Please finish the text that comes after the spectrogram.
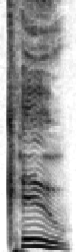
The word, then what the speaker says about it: coup: You need to start with a proper k with your mouth open and then coup and then close it.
